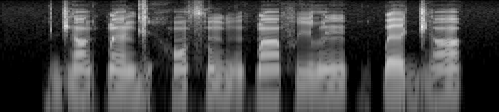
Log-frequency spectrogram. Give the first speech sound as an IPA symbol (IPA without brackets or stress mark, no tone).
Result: d͡ʒ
